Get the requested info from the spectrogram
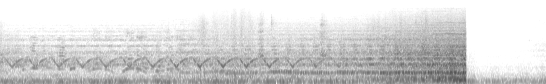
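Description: Emergency siren on a film soundtrack, wailing fast up and down about three times a second over a steady bed of score and low rumble. The whole soundtrack cuts off suddenly about seven seconds in.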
